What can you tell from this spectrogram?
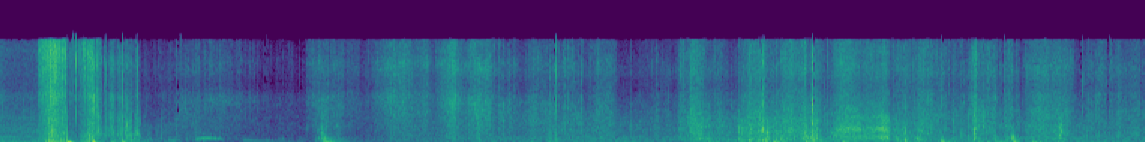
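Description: Handling noise from a handheld phone: a few sharp knocks in the first second and one more about two seconds in, then irregular rustling of clothing against the microphone with light steps.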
